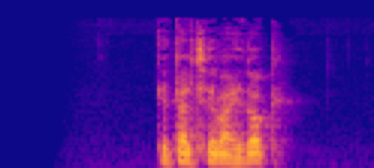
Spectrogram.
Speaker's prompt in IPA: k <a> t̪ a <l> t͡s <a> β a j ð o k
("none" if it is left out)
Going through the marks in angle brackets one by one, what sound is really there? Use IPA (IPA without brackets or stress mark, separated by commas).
e, l, e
